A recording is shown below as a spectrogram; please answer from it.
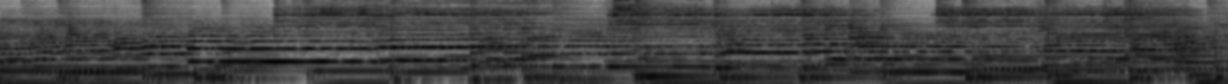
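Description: Jazz big band playing a slow ballad: saxophones and brass hold full sustained chords that change every second or two.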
